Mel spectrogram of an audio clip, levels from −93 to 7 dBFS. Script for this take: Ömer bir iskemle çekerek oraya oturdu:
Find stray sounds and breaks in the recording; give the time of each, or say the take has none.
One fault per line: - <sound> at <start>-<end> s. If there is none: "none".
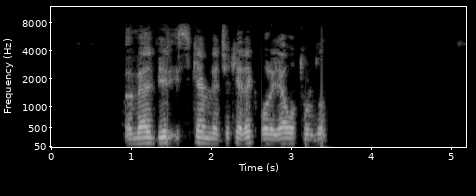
none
